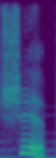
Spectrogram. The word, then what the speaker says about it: ship: For example, words like ship and sheep. Many learners pronounce them the same, but ship has a short I sound, while sheep has a long I sound.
